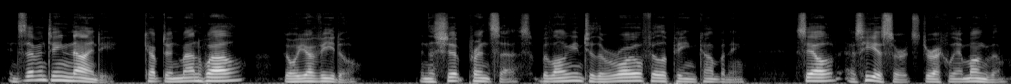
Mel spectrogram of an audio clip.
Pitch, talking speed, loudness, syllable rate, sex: 145 Hz, 140 wpm, -19 LUFS, 5.4 syllables/s, male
